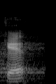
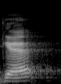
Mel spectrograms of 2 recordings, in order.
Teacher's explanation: ठीक है भाई, और इसका उच्चारण स्थान जो होता है वो क्या होता है, इसका उच्चारण स्थान होता है कंठ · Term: कै वर्ग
